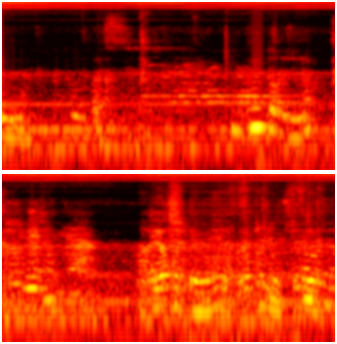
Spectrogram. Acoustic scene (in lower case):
elevator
